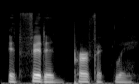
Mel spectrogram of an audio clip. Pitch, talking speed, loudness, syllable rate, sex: 110 Hz, 130 wpm, -20 LUFS, 5.1 syllables/s, male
